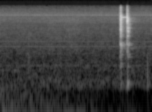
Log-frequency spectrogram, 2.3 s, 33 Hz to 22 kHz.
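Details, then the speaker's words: 2007 Mazda 3 hatchback, no-crank no-start: with the starter solenoid powered directly by a power probe, bypassing the car's wiring, there is only a sharp double click and no cranking; solenoid good, starter motor bad. "we are directly powering the starter and it's not turning on it's just clicking that means the motor is it's done the starter motor is bad"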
